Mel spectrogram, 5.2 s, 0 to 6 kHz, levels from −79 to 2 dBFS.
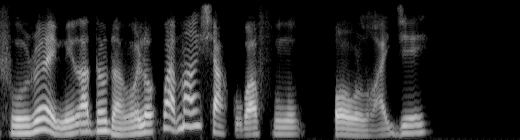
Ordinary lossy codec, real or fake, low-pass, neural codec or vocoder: none; fake; 5.4 kHz; codec, 16 kHz in and 24 kHz out, 0.4 kbps, LongCat-Audio-Codec, four codebook decoder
